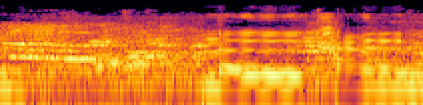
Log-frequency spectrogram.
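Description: Speech only: a man's voice preaching in Khmer, a Buddhist monk giving a dharma talk.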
